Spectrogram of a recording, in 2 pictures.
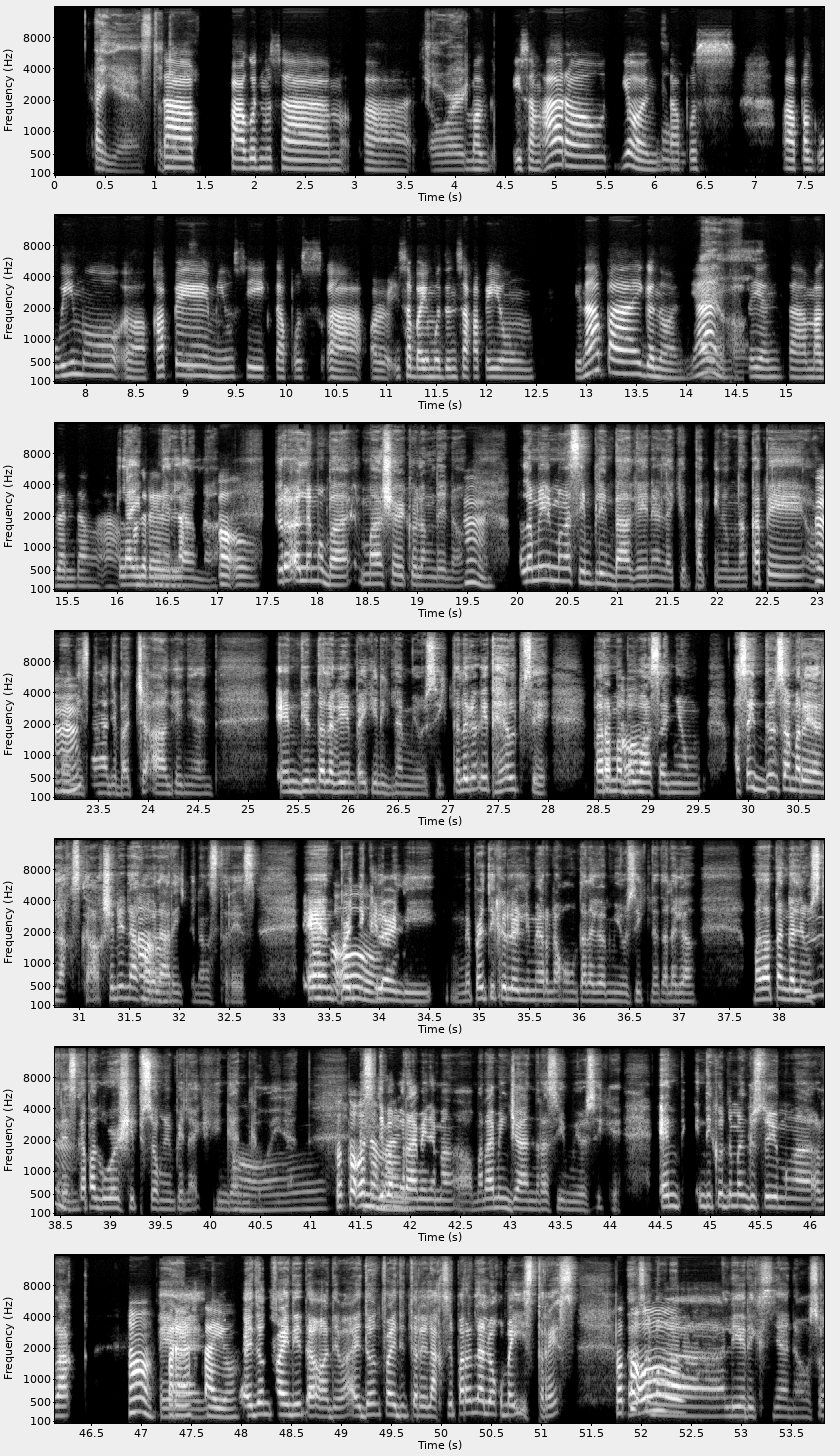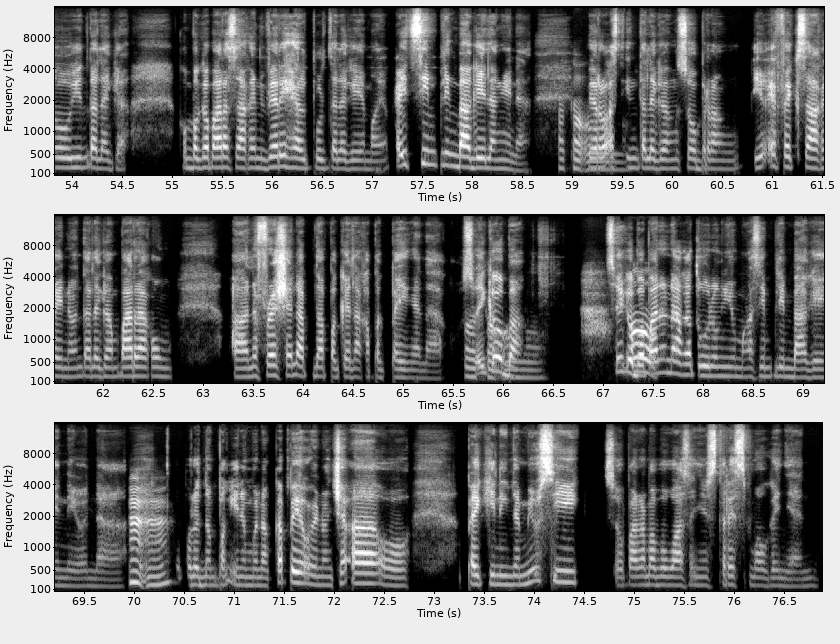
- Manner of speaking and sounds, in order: drawn out: "Oh"; in English: "I don't find it relaxing"
- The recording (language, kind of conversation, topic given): Filipino, unstructured, Ano ang mga simpleng paraan para makapagpahinga at makapagrelaks pagkatapos ng mahirap na araw?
